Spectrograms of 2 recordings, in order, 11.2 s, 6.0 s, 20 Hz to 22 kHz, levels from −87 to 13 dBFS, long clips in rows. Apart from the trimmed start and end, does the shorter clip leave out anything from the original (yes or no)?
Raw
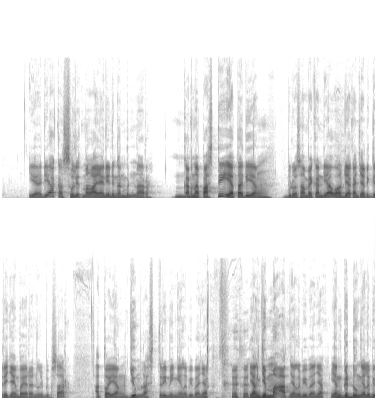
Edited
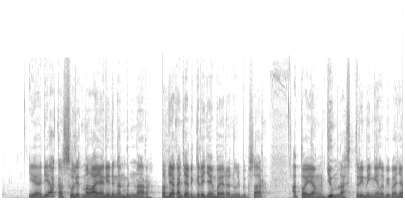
yes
